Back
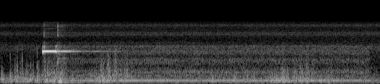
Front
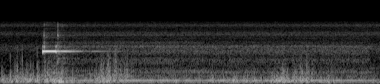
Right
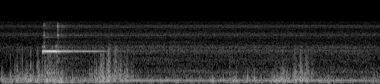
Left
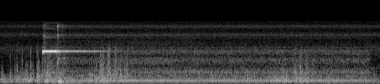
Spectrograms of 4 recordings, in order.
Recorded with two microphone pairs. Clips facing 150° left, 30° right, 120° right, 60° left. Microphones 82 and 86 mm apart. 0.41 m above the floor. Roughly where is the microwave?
Left.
